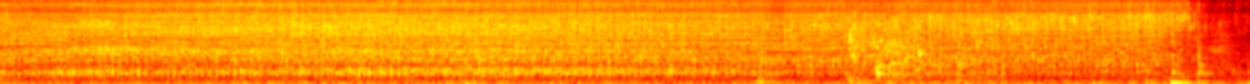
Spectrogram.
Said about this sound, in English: Okay, let's get some water running. Until it's good to drink. Yeah, so I'm gonna put some water in this can.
